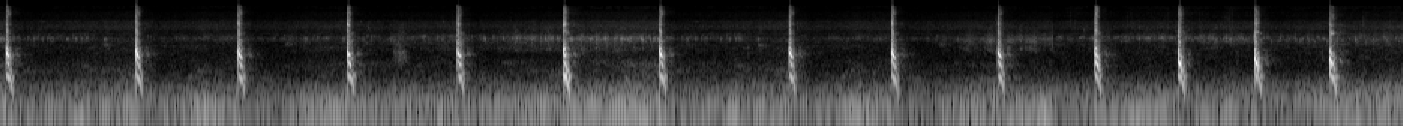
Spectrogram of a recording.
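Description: Watercock calling: a regular string of short, sharp 'keb' notes, each dropping in pitch, about one a second and coming a little faster near the end, over a faint steady high hiss.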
